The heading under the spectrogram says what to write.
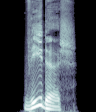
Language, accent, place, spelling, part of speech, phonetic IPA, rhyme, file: German, Germany, Berlin, vedisch, adjective, [ˈveːdɪʃ], -eːdɪʃ, De-vedisch.ogg
- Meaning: Vedic (related to the Vedic Sanskrit language)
